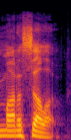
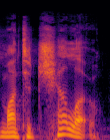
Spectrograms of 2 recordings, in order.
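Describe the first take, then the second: First: It is pronounced the way Floridians say it. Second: It is pronounced the way Virginians say it. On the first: The speaker calls it wrong. "In Florida, we say Monticello" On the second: The speaker calls it right. "even though that's how you should say it"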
